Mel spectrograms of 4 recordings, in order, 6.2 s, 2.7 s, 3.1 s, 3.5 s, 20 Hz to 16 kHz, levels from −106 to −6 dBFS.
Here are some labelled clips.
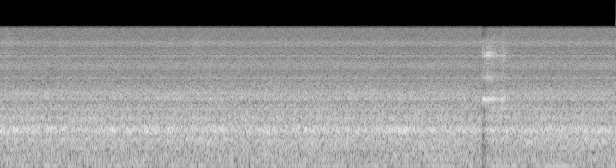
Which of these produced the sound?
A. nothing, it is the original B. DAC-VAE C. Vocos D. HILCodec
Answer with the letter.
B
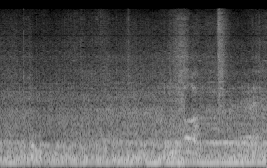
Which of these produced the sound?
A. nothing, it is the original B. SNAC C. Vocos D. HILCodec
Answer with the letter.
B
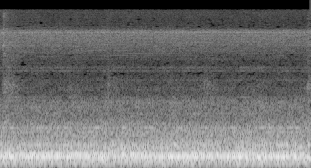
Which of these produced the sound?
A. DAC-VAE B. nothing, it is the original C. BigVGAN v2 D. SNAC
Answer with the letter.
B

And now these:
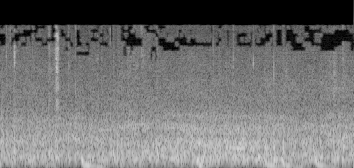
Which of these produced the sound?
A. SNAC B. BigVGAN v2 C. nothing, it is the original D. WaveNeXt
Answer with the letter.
B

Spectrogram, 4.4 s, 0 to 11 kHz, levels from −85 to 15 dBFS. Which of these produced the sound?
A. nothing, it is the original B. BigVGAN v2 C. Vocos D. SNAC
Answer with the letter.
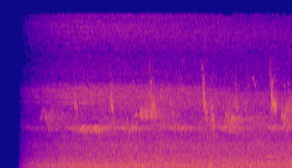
A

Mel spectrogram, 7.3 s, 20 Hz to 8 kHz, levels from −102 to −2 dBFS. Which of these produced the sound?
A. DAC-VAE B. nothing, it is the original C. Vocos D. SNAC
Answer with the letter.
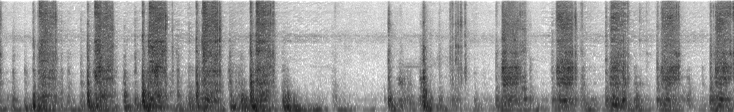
A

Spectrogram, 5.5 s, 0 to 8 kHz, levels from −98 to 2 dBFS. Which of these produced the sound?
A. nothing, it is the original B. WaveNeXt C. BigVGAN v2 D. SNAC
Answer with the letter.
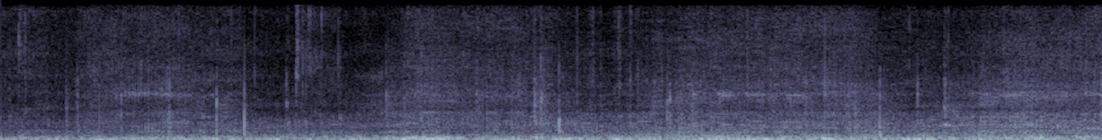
D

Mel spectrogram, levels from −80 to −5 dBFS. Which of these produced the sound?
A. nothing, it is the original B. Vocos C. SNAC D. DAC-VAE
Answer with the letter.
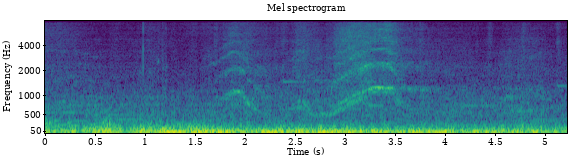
D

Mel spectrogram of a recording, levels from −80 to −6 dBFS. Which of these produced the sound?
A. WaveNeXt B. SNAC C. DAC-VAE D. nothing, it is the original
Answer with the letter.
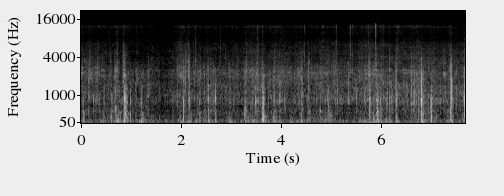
B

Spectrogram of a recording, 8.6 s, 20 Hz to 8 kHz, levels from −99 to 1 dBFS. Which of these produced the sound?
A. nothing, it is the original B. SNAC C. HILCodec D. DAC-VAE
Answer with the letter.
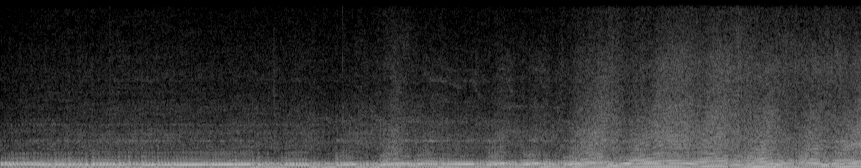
A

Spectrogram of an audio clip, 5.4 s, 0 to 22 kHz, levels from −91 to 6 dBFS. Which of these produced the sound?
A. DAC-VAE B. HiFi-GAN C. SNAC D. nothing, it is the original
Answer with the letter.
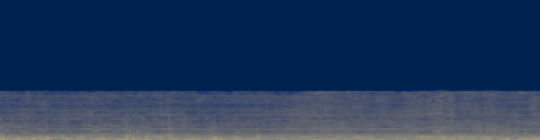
B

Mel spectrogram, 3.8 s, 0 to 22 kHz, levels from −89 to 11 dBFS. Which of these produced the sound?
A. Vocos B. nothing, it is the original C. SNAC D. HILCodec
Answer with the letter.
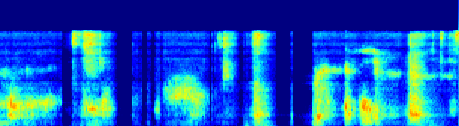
C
